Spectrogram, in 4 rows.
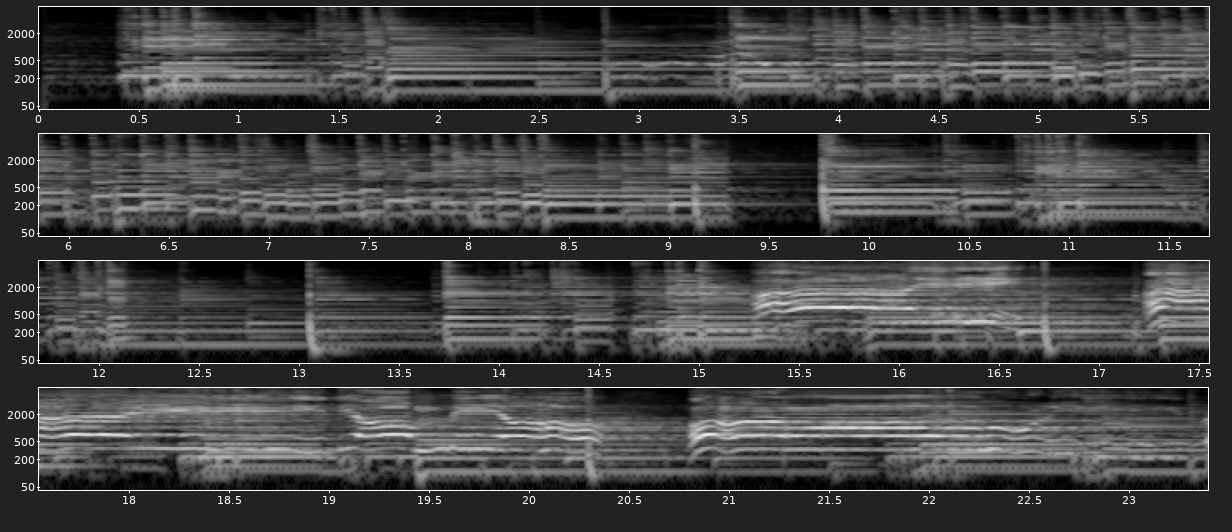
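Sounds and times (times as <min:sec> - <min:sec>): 
flamenco music: 0:00.0 - 0:23.3.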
